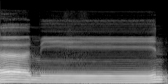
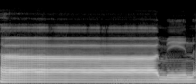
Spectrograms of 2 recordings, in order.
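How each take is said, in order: First: ആമീൻ with the first ആ held only two counts and the മീ drawn out; correct short-vowel amen. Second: ആമീൻ with the first ആ stretched far too long; wrongly long aameen. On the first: Teacher giving students the correct ആമീൻ, measured and slow. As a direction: keep the ആ of ആമീൻ short and lengthen the മീൻ. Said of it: "രണ്ട് ഹറക്കത്ത് മാത്രം". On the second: Teacher imitating how many wrongly say ആമീൻ, over-long. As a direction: overstretch the opening ആ of ആമീൻ, the common mistake. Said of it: "അങ്ങനെയാണ് പലരും പറയാറുള്ളത്". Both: Shown as a demonstration.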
